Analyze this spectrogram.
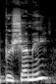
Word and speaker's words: Buscemi: Blonde, Steve, I think you pronounce his surname as Buscemi, as Mr.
